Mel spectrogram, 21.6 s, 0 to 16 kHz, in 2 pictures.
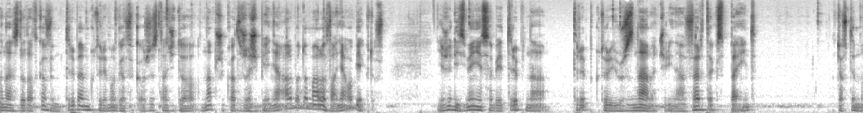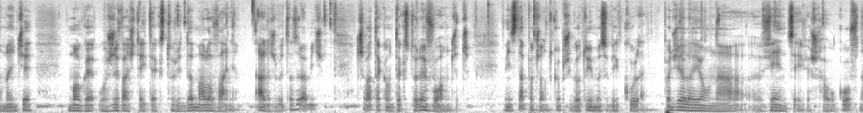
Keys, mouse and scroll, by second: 1.0-1.5 scroll up 3, 5.7 click, 8.8 click, 12.9 click, 16.8 Escape, 17.4 Tab, 20.7 w.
